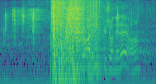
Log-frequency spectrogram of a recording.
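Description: An energy weapon fires in quick zapping bursts.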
